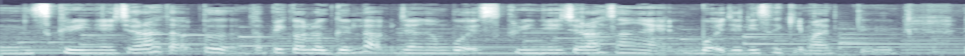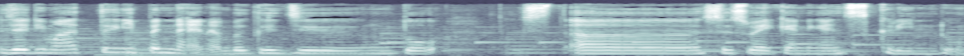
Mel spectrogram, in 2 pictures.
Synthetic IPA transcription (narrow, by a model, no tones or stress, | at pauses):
nskɾinɲat͡ʃəɾaht̪aʔpət̪apikalaɡəlap̚d͡ʒaŋanbuwat̪̚skɾinɲãt͡ʃəɾahsaŋat̪̚buat̪̚d͡ʒadisakɪʔ̪mat̪əd͡ʒadimat̪ənĩpəna̰ʔnaʔbəkəd͡ʒəunt̪ʊʔ̚ | ʔəsəsuajkandəŋanskɾindʊ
